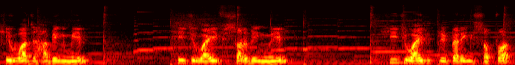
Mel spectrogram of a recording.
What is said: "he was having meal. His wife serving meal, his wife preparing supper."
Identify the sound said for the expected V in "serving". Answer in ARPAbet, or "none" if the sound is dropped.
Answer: B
